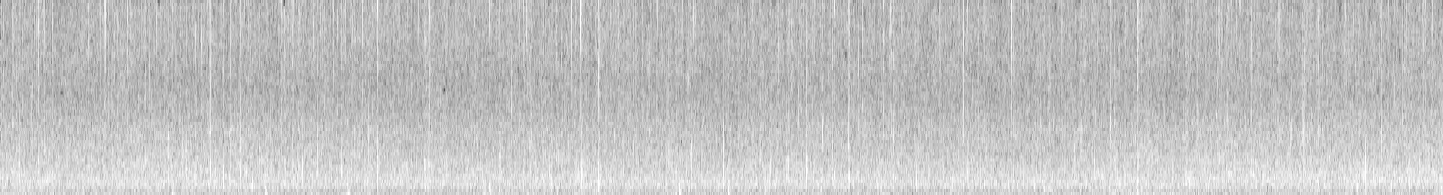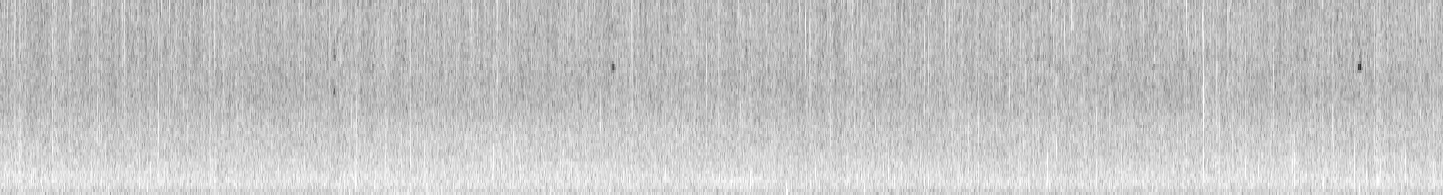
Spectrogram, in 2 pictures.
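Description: Steady rain falling: an even hiss of many drops, with scattered sharper individual drop taps.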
